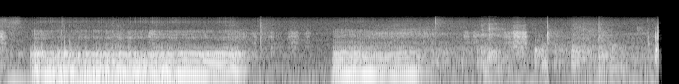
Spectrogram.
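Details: A dog guarding its bone growls deep and rough in two long rumbles, each close to two seconds, then quieter grumbling and shuffling noises.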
